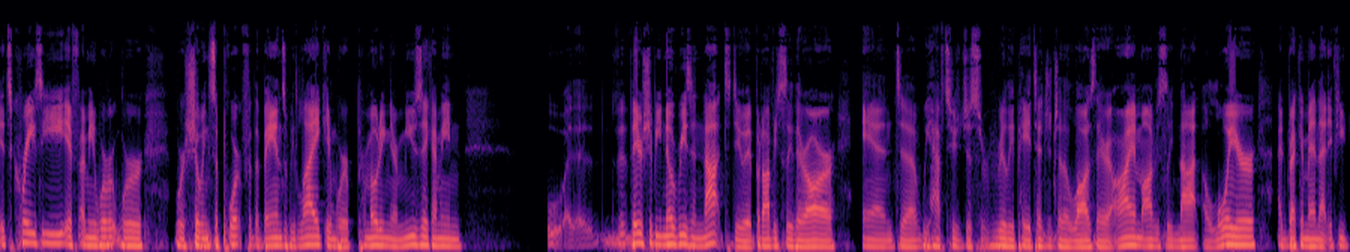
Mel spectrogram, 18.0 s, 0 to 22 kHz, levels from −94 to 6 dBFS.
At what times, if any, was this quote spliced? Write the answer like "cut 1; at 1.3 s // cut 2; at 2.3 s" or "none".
none

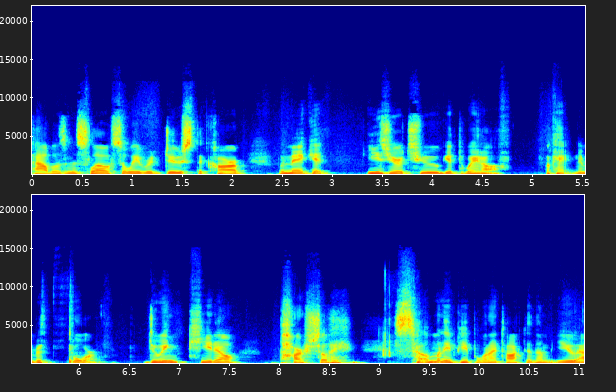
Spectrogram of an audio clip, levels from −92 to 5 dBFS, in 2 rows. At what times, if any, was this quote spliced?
none

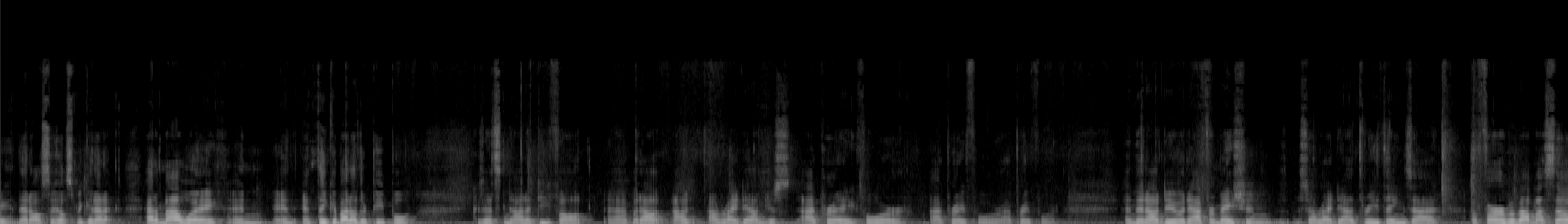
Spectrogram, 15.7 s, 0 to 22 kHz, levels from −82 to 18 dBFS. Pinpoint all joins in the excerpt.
cut 1; at 5.9 s

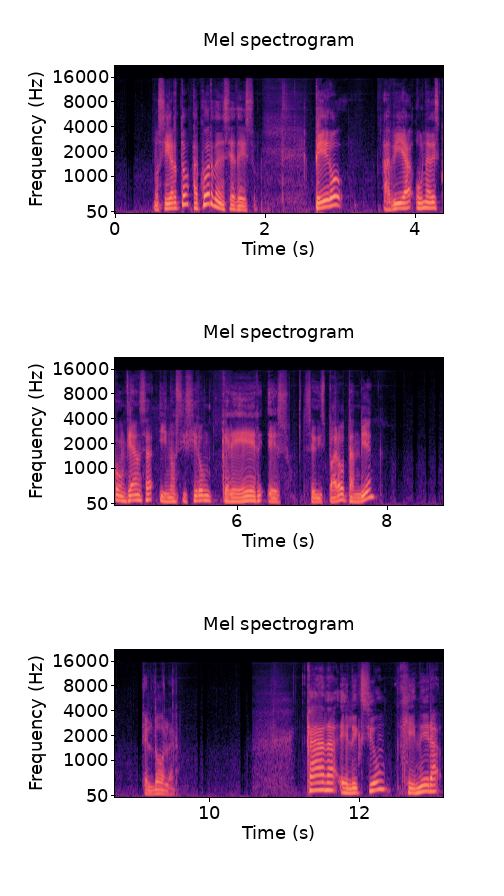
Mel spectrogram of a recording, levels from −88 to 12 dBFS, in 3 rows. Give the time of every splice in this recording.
cut 1; at 6.8 s

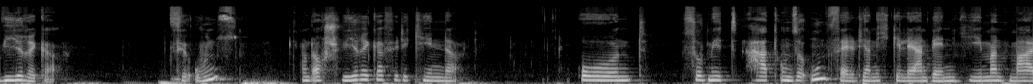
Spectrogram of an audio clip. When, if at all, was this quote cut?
cut 1; at 5.7 s // cut 2; at 9.3 s

